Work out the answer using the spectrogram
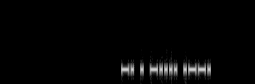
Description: Morse code, heard as a keyed tone, about 51 wpm, 700 Hz. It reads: NE6P
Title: USA Call Signs - 3x Character Spacing - 50wpm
